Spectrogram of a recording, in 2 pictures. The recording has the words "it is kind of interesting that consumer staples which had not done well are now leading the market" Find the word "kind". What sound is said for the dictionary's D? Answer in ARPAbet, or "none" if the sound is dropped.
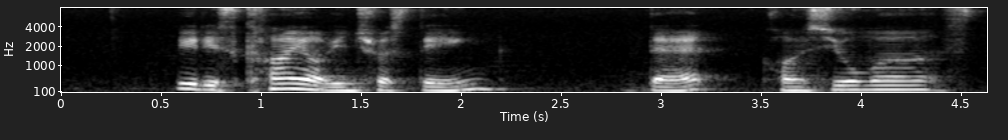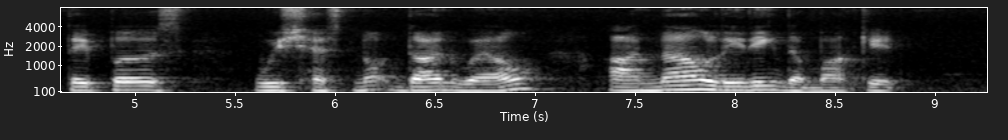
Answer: D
